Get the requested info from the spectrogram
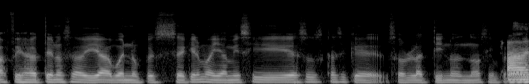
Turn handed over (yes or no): no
